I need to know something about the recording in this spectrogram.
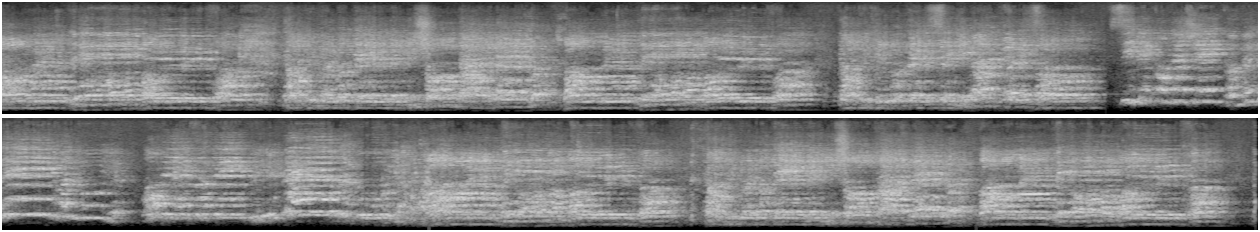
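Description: Mixed choir of men and women singing a French bawdy song (chanson paillarde), in sung phrases broken by brief pauses.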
